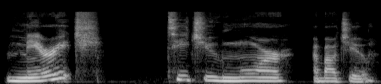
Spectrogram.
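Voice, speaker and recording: A woman's voice: low-pitched, extremely slow. Enthusiastic woman interview host. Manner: enthusiastic, affirming, many encouraging interjections. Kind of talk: casual interview conversation.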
